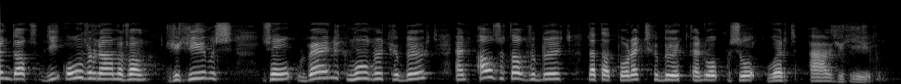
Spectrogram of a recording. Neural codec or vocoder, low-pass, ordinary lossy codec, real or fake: autoencoder, 22.05 kHz, a latent of 192 numbers a frame, VITS, trained on one speaker; 7.2 kHz; none; fake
